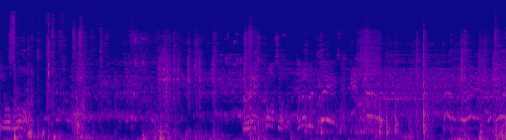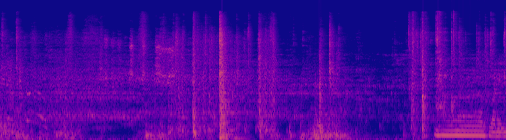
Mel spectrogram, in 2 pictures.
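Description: Quiet background music with a singing voice, broken by scattered light clicks and taps from trading cards being handled and moved.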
